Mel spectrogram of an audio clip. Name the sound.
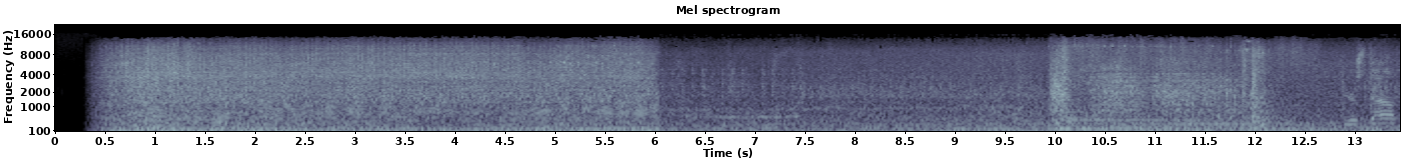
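propeller airplane in flight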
